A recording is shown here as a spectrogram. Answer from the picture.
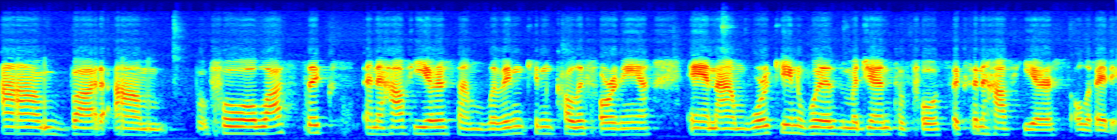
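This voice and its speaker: A woman with a Ukrainian accent, medium in pitch, monotone and flat, at a moderate pace and very even loudness. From Ukraine. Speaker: product manager. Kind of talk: presentation. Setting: remote call played through a speaker.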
